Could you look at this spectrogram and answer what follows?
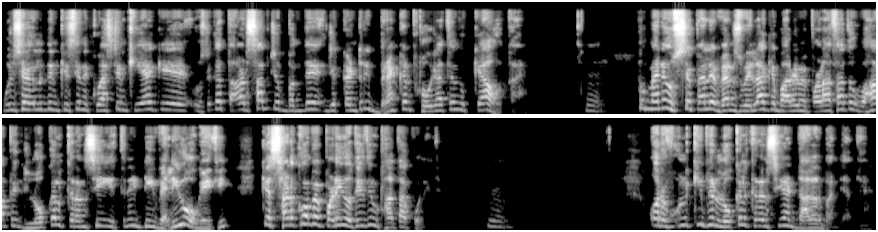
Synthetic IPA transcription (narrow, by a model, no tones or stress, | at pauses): mʊd͡ʒʱeseɐɡled̪ɪnkɪsinekwɛːsʈənkijaɛkeʊsnekɐɦat̪aːɽsabd͡ʒɐbːə̃nd̪ed͡ʒekə̃ɳʈɾibɾɛ̃ːŋkəɾpʈʰoːd͡ʒaːt̪eɦɛ̃t̪okjaːɦo̰ːt̪aɦɛː | t̪oːmɛ̃ːnẽʊsːepɛːɦleʋɛːnəs̬ʋeːlakebaːɾemẽpɐɽ̤at̪ʰat̪oʋɐɦãpeːkloːkəlkəɾənsiɪt̪niɖiʋɛːljuɦoːɡəit̪ʰiːkesɐɽkõpepɐɽiɦoːt̪̬it̪ʰiʊʈʰaːt̪akoːnĩt̪ʰḁː | ɔːɾʊnkipʰɪɾloːkəlkəɾənsiãɖaːləɾbɐ̰nd͡ʒa̰ːt̪eɦɛ̃ː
